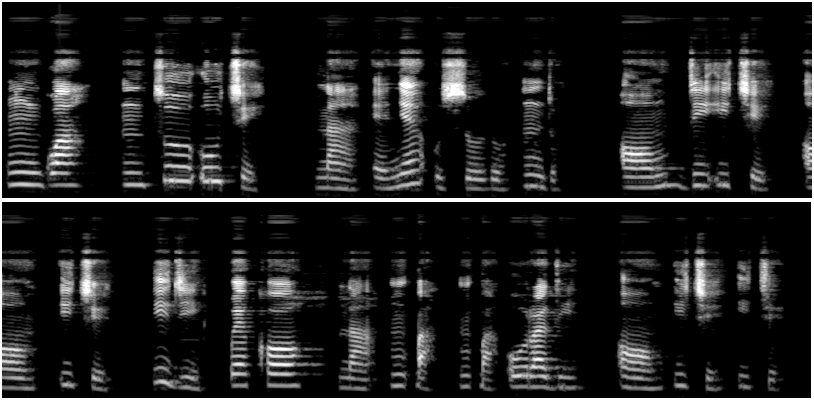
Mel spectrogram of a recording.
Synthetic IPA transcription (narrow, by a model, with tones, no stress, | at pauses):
ŋ̩˦ɡʷa˦ | n̩˦tu˦u˦t͡ʃe˨ | na˨e˨ɲe˦u˨so˨ɾo˨n̩˦dʊ˨ | ɔ˨m̩˦dɪ˦ʔi˦t͡ʃe˨ | ɔ˨m̩˦ | i˦t͡ʃe˨ | i˦d͡ʒi˨ | kʷe˦kʰɔ˦na˨ŋ͡m̩˦k͡pa˨ | ŋ͡m̩˦k͡pa˨ʊ˦ɾa˦dɪ˦ | ɔ˨˦i˦t͡ʃe˨i˦t͡ʃe˨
